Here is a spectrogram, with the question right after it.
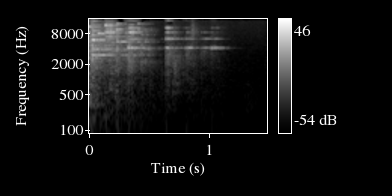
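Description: A glass object shatters in a kitchen, a bright crash followed by a few tinkling fragments settling over about a second before silence.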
